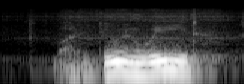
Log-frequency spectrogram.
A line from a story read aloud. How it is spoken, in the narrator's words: Slim asked calmly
